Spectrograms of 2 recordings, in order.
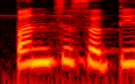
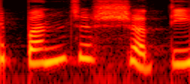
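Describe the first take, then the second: First: "पंचसती" with a plain s in sati; wrong sibilant. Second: "पंचशती" with a clear sh in shati; correct sh sound. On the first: Teacher quoting the error to students, mispronounced. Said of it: "पंचसती ना होके". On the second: Teacher correcting the word for students, pronounced properly. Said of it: "पंचशती होता है". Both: Shown as a demonstration.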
